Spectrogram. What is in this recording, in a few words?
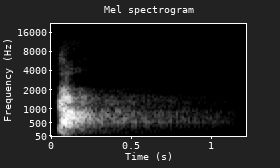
hitreact human male small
